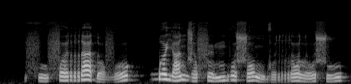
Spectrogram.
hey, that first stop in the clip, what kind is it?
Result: implosive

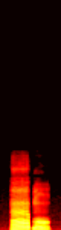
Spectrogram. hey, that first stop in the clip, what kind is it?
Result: implosive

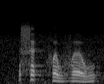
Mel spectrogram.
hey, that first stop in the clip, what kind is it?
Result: plain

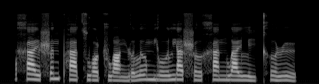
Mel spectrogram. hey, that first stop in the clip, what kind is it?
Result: aspirated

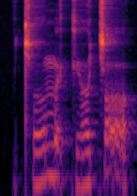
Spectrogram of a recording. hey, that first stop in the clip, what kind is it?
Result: aspirated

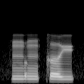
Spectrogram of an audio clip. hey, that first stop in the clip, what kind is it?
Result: plain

